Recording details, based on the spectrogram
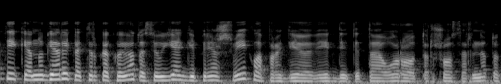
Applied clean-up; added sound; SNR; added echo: none; none; none; none.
